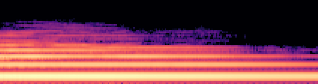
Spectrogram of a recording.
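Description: Solo clarinet holding one long low note, steady in pitch and slowly fading.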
